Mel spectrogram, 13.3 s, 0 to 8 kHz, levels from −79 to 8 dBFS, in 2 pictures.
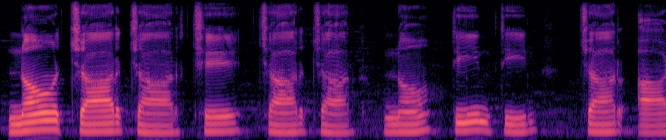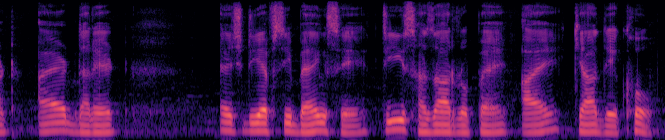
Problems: none marked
